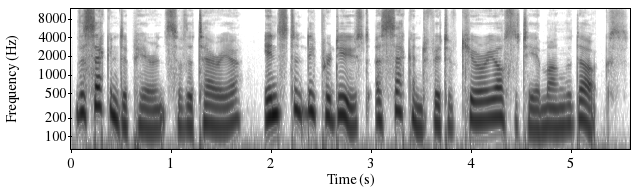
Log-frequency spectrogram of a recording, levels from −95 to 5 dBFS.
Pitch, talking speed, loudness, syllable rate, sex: 180 Hz, 170 wpm, -19 LUFS, 5.7 syllables/s, female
